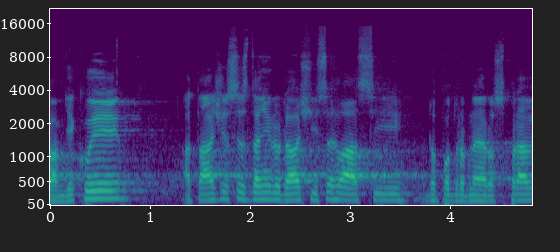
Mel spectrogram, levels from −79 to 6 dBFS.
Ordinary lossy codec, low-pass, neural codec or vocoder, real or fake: Opus, 32 kbps; 14.4 kHz; none; real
